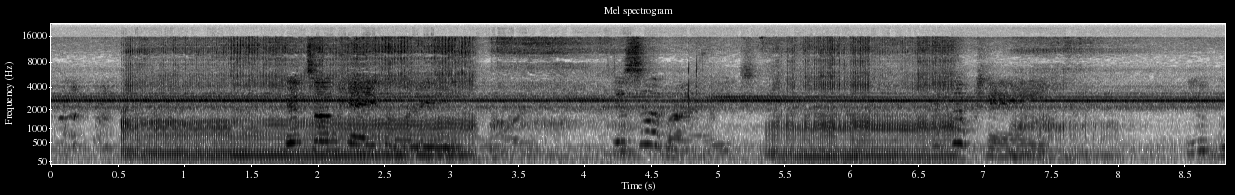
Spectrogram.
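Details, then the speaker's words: Long, low rumbling snores with a growl-like rasp, two breaths in about nine seconds, over a steady hum, from a sleeping pet, likely a dog, thought to be dreaming; snoring. "He's sleeping. He's sleeping. Oh my gosh. He sounds like he's growling almost. He's dreaming."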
